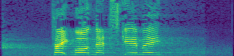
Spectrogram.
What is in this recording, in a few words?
marine, aussie; h2dialogue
